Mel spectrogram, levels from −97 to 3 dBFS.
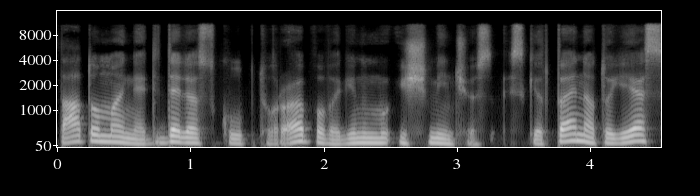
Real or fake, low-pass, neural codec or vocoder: fake; 10.8 kHz; codec, 24 kHz, 0.9 kbps, WavTokenizer, large speech release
